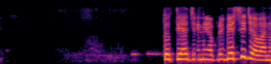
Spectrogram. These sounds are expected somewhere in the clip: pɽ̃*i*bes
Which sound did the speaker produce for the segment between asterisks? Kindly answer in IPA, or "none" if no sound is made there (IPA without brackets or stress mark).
e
